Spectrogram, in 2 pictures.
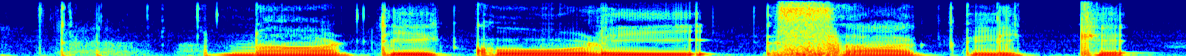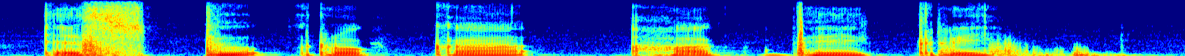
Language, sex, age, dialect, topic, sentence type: Kannada, male, 18-24, Northeastern, agriculture, question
